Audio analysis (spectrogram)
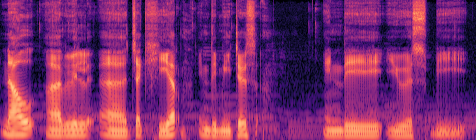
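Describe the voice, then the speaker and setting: A man with an Indian English accent walking through audio interface settings in a tutorial, pausing often for mic checks and fillers. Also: medium pitch, flat delivery, creaky, darkish tone, clean tone, faint music behind. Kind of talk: screen-recorded software tutorial. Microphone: studio microphone.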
